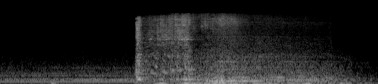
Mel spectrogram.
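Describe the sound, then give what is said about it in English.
Car on a parking ramp, a quiet low hum that gives way to a sudden engine burst and a sustained, loud rumbling rev. “Kersey's car slowly coasts down the ramp towards Fake White's car.”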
